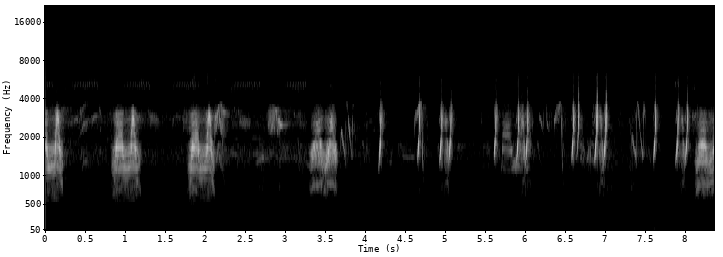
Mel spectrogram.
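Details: Common quail, locally called batair: a run of broad, rasping double notes gives way to quick sharp clicking notes in pairs and triplets, about one burst per second, with a faint high whistle behind.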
